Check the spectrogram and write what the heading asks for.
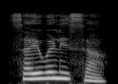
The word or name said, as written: ಸಯ್ವಳಿಸ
